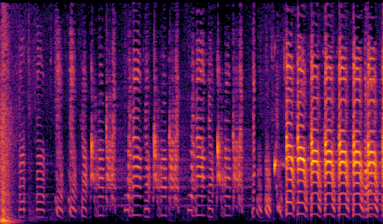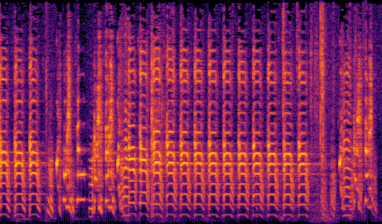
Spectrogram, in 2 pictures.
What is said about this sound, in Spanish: A modo de ejemplo tenemos este sonido de pájaros.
